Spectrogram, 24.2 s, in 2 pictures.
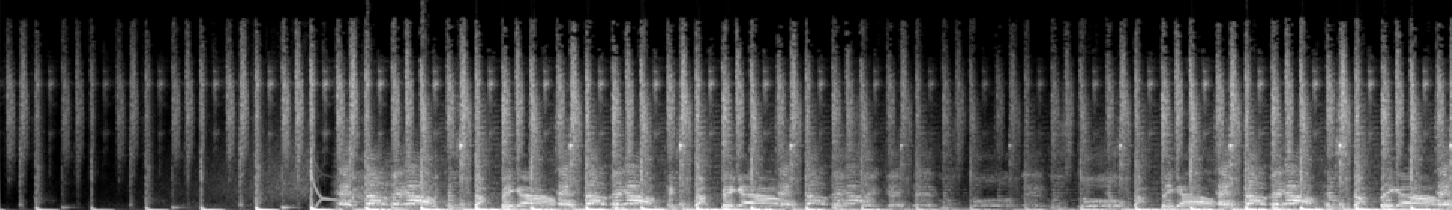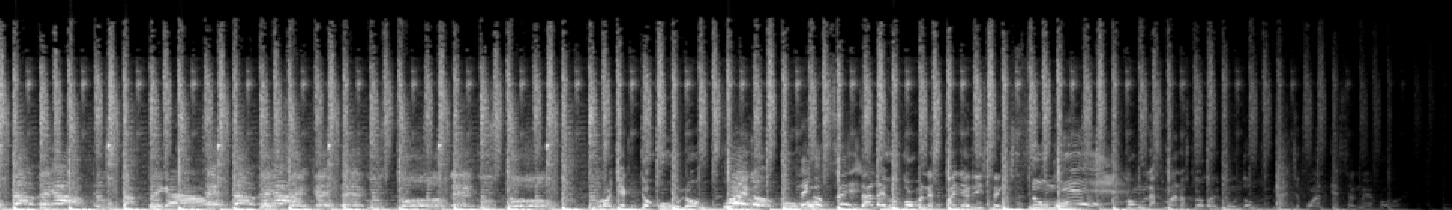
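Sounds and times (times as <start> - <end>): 
music intro chorus: 1.0 - 23.3.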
